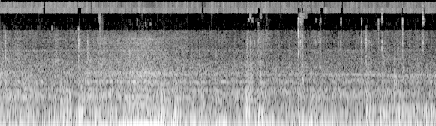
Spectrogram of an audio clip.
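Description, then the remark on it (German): A car drives steadily to a given address, its engine and road rumble filling the space from inside the cabin, with a swell of low engine noise partway through and a few small rattles and clicks. “Also setze ich mich in mein Auto und fahre zu der angegebenen Adresse.”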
